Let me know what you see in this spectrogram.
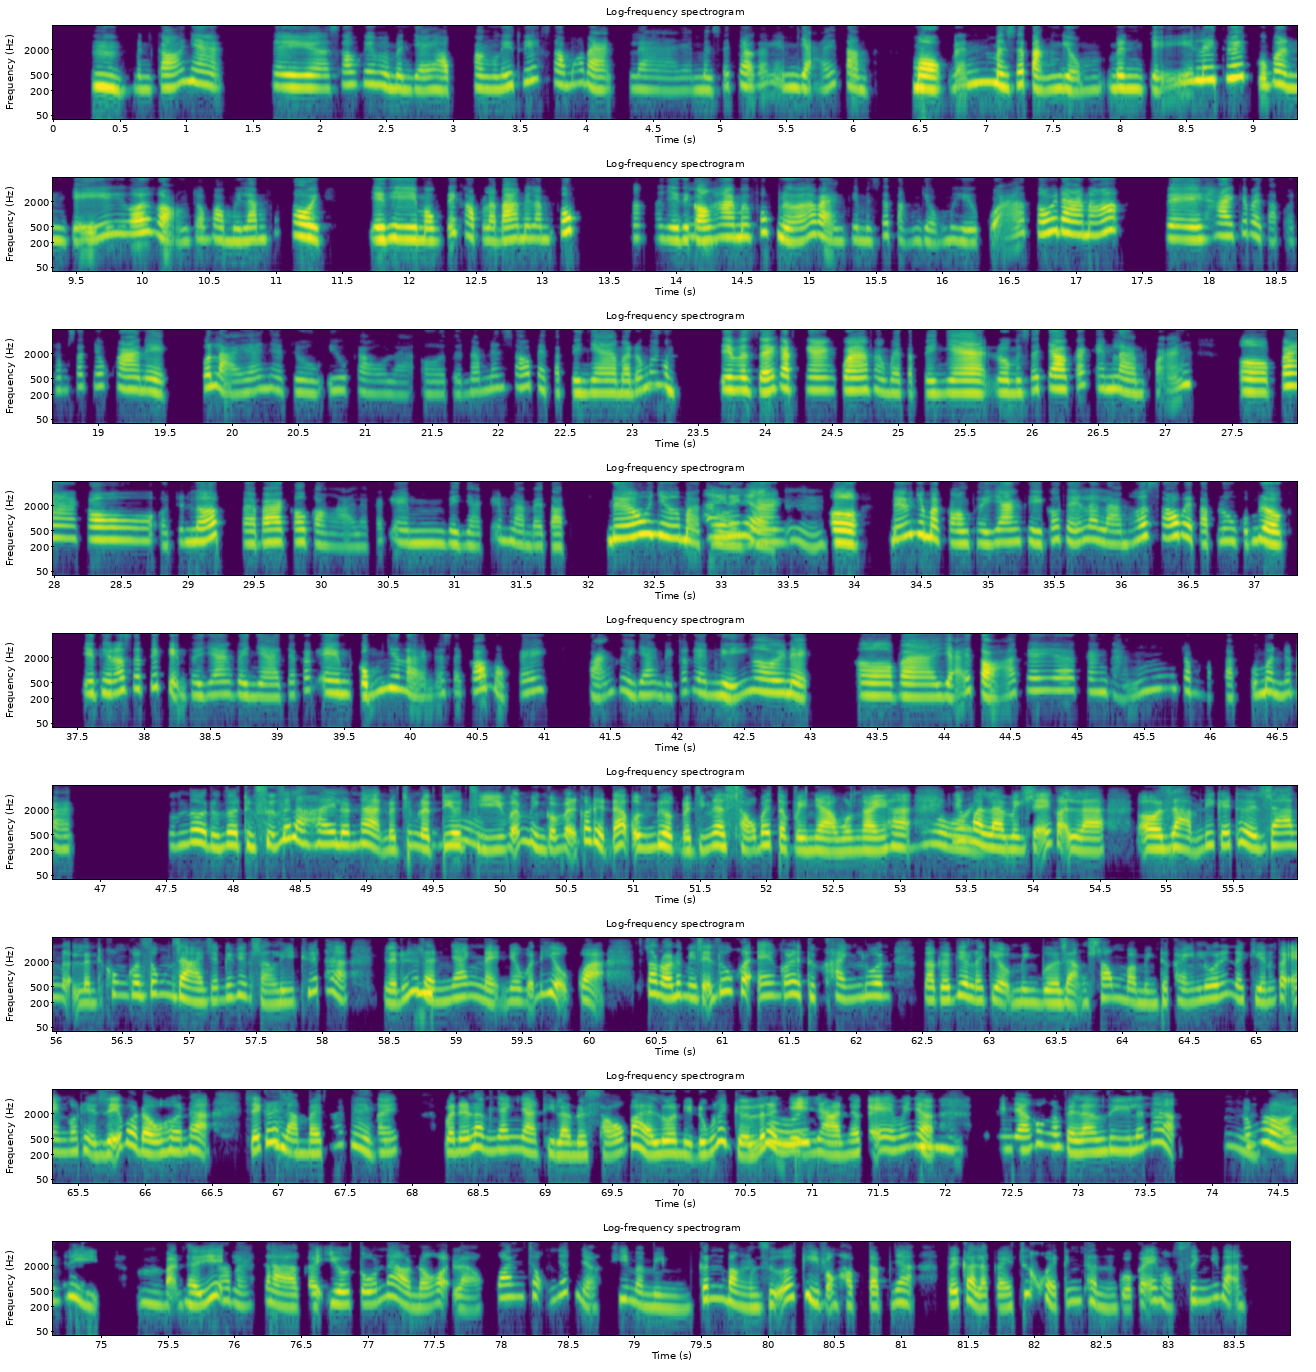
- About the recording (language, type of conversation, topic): Vietnamese, podcast, Làm sao giảm bài tập về nhà mà vẫn đảm bảo tiến bộ?
- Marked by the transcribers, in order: unintelligible speech; tapping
